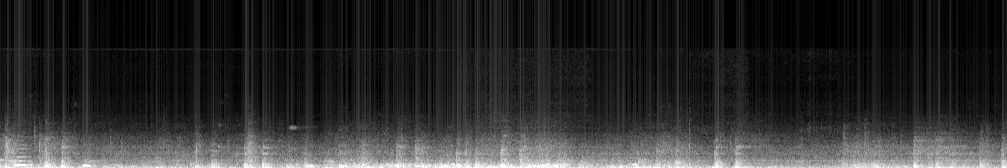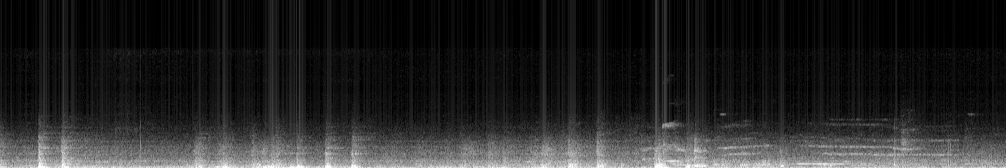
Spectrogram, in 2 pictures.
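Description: Train running, heard from inside the passenger cabin: a steady rumble with irregular clicks and knocks from the wheels over rail joints. Near the end, thin high squeals come in as it slows alongside a station platform.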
